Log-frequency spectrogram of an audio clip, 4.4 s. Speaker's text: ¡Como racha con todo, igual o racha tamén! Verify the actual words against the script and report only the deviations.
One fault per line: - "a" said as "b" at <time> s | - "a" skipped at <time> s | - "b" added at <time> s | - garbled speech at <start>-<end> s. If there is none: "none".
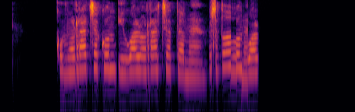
- "todo" skipped at 1.4 s
- garbled speech at 2.6-3.2 s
